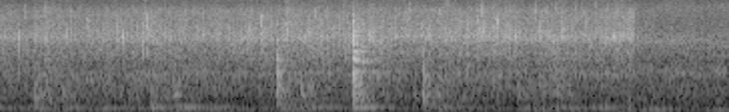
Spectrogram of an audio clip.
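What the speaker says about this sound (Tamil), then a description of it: "இப்போ கருவேப்பிலை போட்டுக்கலாங்க." Onions and curry leaves fry in hot oil for masala dosa, giving a steady, close hiss with a few sharp crackles and stirring scrapes, and no talking.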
